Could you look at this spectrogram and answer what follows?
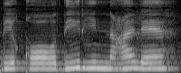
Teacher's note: تنوين وراء حرف العين إظهار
